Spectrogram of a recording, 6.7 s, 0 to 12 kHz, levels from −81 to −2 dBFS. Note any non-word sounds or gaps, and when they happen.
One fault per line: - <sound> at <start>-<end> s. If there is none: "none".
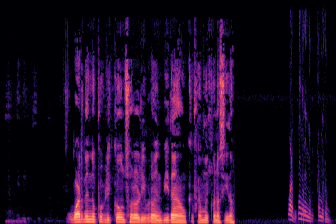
- chirp at 5.8-6.6 s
